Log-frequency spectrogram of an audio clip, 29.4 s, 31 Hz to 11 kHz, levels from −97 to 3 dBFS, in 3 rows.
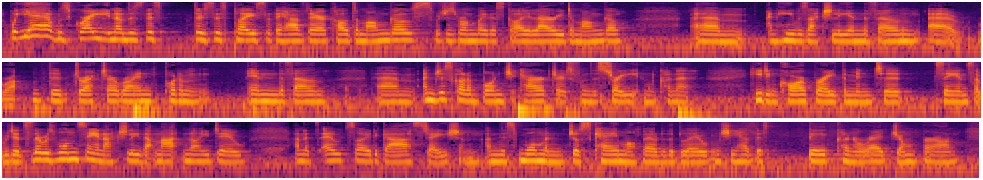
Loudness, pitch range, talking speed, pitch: -21 LUFS, 170-190 Hz, 210 wpm, 180 Hz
